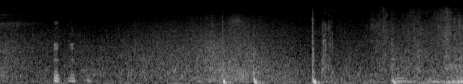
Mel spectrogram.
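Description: Steady wash of ocean water sloshing around a small boat, broken by a few sharp hollow knocks and creaks as the hull rocks, moderately loud.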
